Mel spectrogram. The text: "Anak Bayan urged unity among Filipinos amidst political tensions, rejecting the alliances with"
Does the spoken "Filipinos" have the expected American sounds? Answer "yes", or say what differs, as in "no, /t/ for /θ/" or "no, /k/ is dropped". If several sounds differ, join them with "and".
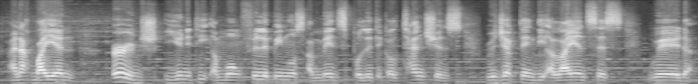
no, /s/ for /z/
